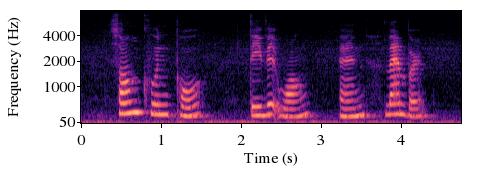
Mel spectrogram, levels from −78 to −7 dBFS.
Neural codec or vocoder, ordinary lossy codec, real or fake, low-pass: none; none; real; none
